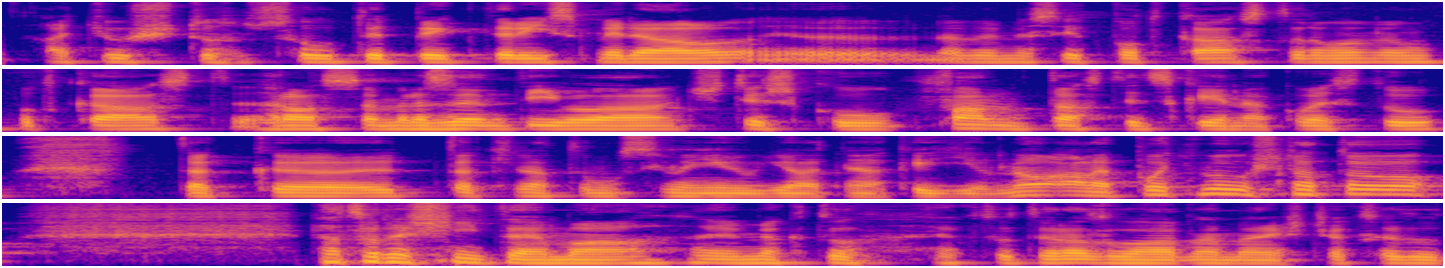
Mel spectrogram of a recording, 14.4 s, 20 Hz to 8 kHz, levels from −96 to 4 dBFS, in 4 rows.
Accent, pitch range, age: native, 115-135 Hz, 30-49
